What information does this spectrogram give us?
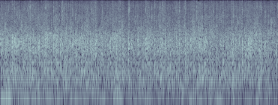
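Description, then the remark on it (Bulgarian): A crowd applauds steadily and loudly at a memorial gathering in Shumen, Bulgaria, honouring the actor Todor Kolev with flowers, a minute of silence and applause; many hands clap together in a dense, continuous wash of sound with no voices standing out. “Събралите се показаха уважението си към актьора с цветя, минута мълчание и аплодисменти.”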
